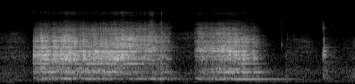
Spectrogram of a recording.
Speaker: so I think you can hear that we are now cutting into the uh into the ridge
